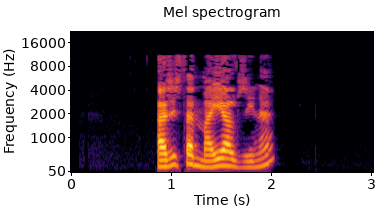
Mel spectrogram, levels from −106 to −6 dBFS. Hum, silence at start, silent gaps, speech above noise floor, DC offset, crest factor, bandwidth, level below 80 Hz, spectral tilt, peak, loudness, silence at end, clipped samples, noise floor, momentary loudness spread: none; 0.85 s; none; over 70 dB; under 0.1%; 22 dB; 11.5 kHz; -78 dBFS; -5 dB/octave; -2 dBFS; -20 LUFS; 1 s; under 0.1%; under -90 dBFS; 13 LU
